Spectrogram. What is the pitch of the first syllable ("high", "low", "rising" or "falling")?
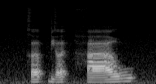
rising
